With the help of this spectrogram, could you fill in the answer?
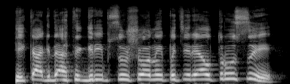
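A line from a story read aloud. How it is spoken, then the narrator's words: Laughing. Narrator (Russian): хохотала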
